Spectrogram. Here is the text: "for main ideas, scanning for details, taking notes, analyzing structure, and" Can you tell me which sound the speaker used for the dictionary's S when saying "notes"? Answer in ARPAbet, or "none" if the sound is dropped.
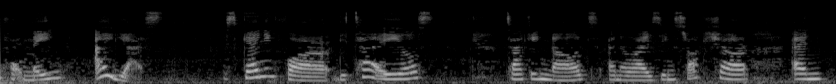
none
